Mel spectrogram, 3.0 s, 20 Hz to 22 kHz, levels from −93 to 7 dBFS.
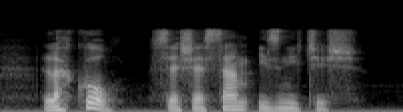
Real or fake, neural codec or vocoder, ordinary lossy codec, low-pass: real; none; none; 7.2 kHz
